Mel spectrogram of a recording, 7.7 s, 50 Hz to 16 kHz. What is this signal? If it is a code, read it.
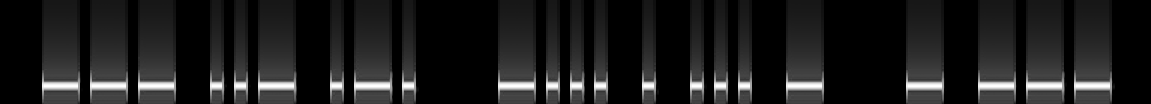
Morse code, heard as a keyed tone, about 15 wpm, 700 Hz. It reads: OUR BEST TO
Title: Sentences from Top 1000 Words - Review Part 5 - 15wpm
